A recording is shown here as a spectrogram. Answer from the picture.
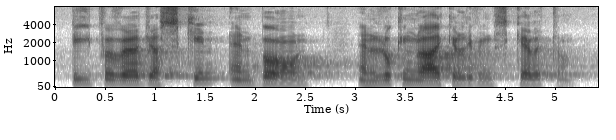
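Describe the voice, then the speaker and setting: At a fairly slow pace, a man speaks with a fairly high pitch and fairly even intonation over noticeable background noise. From Slovakia. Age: 80s+. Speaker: Holocaust survivor. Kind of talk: testimony. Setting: memorial ceremony hall.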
